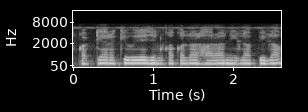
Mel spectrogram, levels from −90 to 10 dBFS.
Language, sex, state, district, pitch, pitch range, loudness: Hindi, female, Chhattisgarh, Korba, 170 Hz, 165-175 Hz, -14 LUFS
